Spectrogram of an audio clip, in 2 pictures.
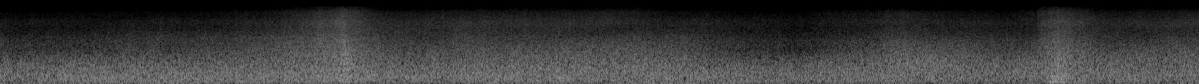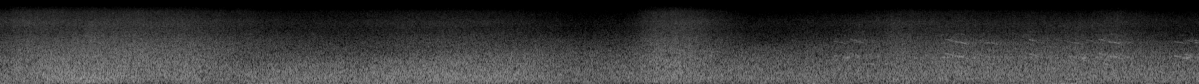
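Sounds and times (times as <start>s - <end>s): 
ocean waves on the beach: 0.0s - 23.9s
seagulls calling on the beach: 20.3s - 23.9s.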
